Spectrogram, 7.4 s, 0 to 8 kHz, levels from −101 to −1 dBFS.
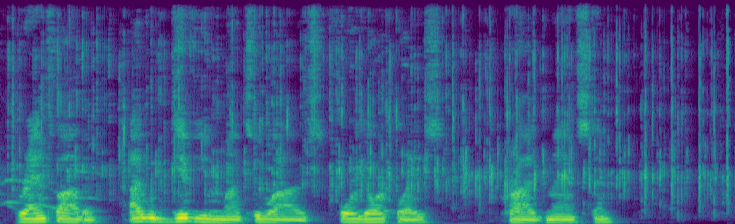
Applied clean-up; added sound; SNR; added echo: classical method WPE with log-MMSE.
